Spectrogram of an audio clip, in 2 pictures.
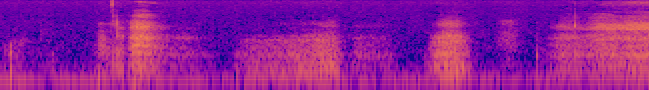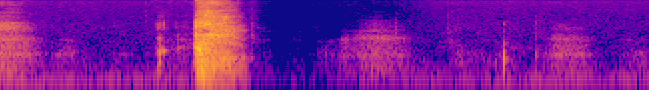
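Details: Allergy sneezes collected over one day (birthday), recorded whenever the urge came: soft breaths and wind-up in-breaths lead to one sharp, loud allergic sneeze, then quiet breathing in a small room.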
